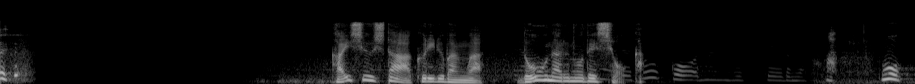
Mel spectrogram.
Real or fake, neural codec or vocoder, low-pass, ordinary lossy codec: real; none; 7.2 kHz; MP3, 64 kbps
